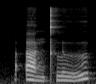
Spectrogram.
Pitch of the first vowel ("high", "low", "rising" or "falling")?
low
